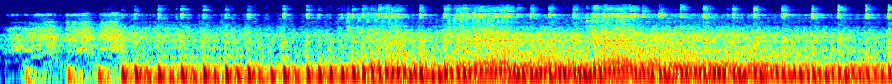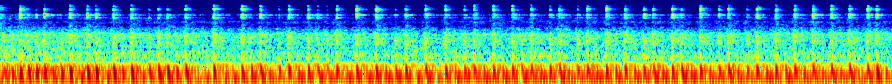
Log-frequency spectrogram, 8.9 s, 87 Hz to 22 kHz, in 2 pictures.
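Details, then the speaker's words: 1983 Yamaha CV80 80cc two-stroke scooter, a cold-morning flea market find, first start after contact wire connected: buzzy note catches, swells, then settles into an even, steady idle with no misses; running well. "so it's running pretty good guys"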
